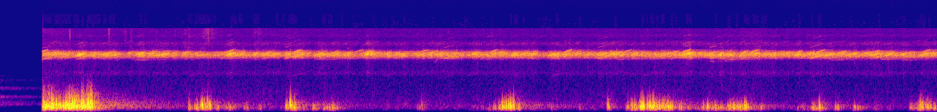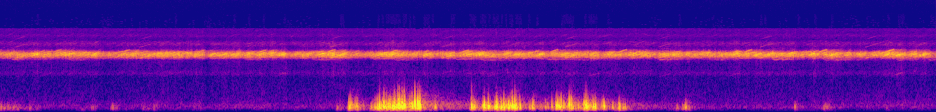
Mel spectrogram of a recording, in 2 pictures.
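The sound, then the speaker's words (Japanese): Frogs call in low, throaty pulsing croaks that come in irregular bursts and clusters, over a continuous high, even insect trill. “どんな声でしょうっていうのをちょっと聞いてください。びっくりしますよ、これがカエルっていうような声です。”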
